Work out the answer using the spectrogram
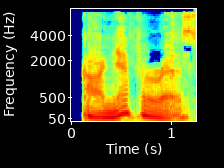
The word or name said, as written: carniferous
